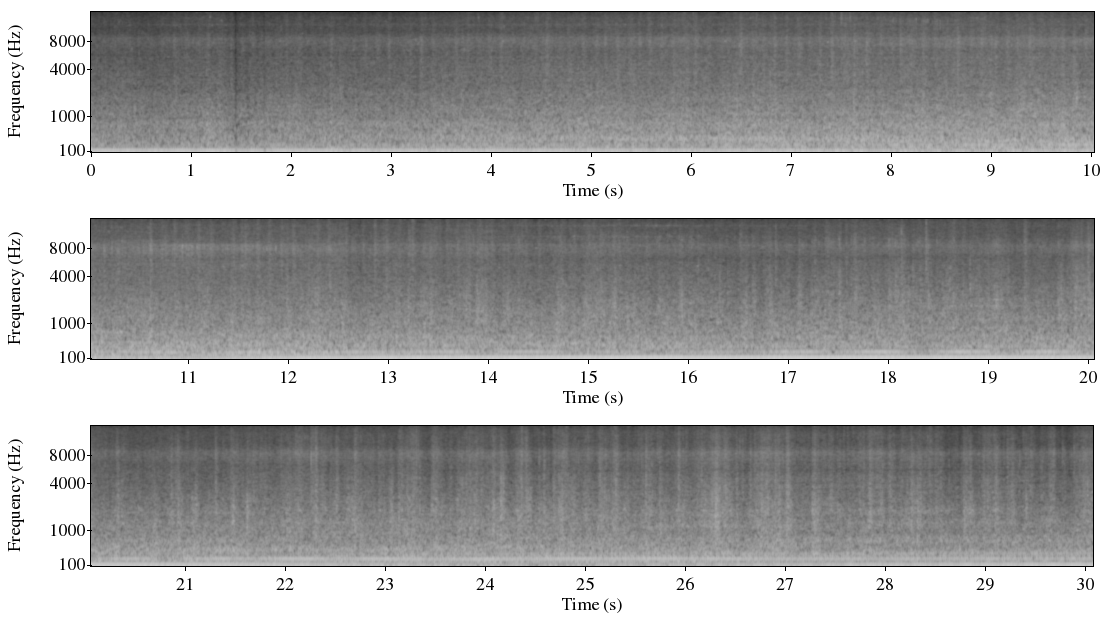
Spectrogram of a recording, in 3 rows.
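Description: A 1960s John Deere 95 combine running steadily while harvesting corn: a continuous engine hum mixed with the rattle of the threshing machinery, a little louder through the middle.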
